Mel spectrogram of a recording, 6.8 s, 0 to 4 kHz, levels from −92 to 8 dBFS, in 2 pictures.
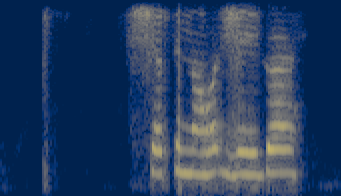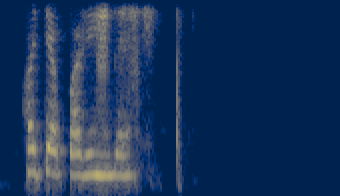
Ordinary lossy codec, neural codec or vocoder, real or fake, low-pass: Opus, 24 kbps; codec, 16 kHz in and 24 kHz out, 1 kbps, XY-Tokenizer; fake; 3.6 kHz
